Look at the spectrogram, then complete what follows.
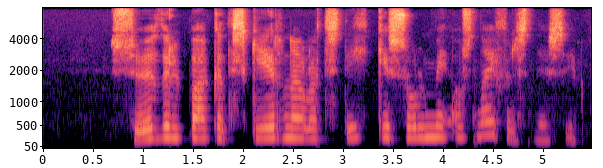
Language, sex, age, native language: Icelandic, female, 18-19, Icelandic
